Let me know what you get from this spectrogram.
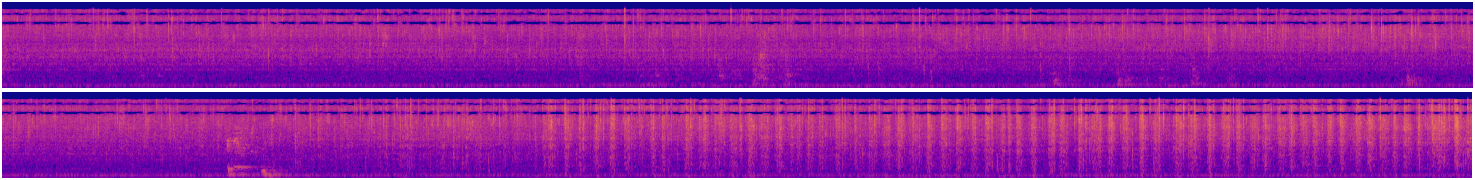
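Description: Chicken pieces and sliced onions frying in oil in a kadai, a steady sizzle with a few sharp knocks of a metal spatula against the pan, the loudest about two-thirds of the way in. Shortly after that the frying grows louder, with rapid crackling and spitting.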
